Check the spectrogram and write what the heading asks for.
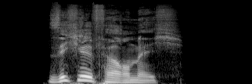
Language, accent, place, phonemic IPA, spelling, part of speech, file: German, Germany, Berlin, /ˈzɪçl̩ˌfœʁmɪç/, sichelförmig, adjective, De-sichelförmig.ogg
- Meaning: crescent-shaped, sickle-shaped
